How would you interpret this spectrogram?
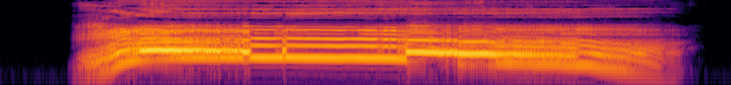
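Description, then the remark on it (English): A single deep, guttural, bestial roar rises and holds for about four seconds, loud, then tapers off. No one speaks. “Hing's deep-throated bestial roar echoed.”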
